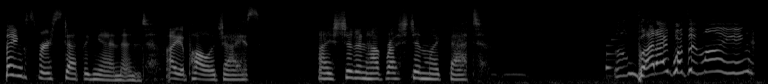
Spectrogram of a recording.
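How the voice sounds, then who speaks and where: A woman's voice: high voice, sing-song, slow, bright, forceful tone, a little hiss or hum, full character voice. A woman voicing an eager, stubborn young girl investigator in a video game, earnest and a bit self-important. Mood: insistent.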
